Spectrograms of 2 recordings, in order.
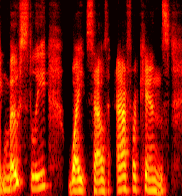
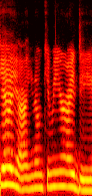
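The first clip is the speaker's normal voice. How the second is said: mock good-humored, amused cop voice; 2 semitones higher than usual. Retelling a story, quoting the cop asking the kid for id, retelling a good-humored cop. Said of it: "He's like good humored".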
